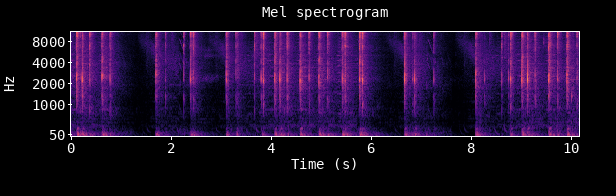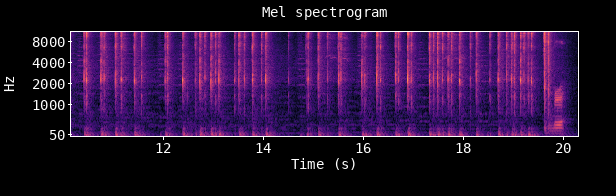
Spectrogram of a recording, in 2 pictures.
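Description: Keys on a computer keyboard are hammered in rapid, dense bursts, broken by a few short pauses, with the clatter loud and close the whole way through.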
